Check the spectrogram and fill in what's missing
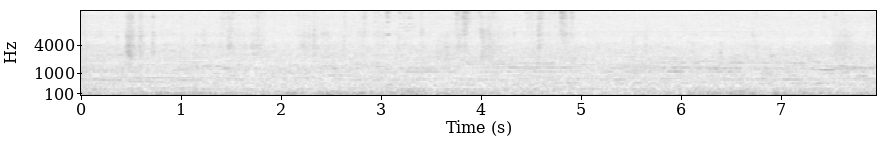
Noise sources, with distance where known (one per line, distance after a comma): music from an unclear source, far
